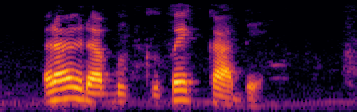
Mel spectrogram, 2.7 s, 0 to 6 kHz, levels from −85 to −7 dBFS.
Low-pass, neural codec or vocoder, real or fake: 5.4 kHz; none; real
